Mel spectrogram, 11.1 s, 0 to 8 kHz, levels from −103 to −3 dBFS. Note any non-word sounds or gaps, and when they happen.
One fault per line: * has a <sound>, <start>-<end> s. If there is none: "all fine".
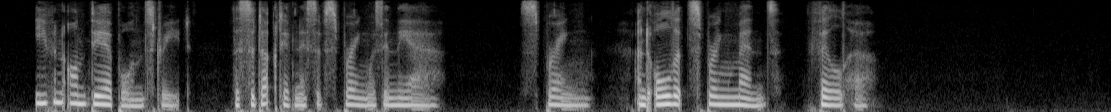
all fine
